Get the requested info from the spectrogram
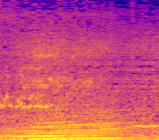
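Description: Car engine running with a steady pitch, growing louder about half a second in.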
